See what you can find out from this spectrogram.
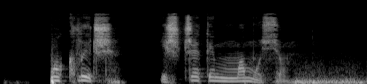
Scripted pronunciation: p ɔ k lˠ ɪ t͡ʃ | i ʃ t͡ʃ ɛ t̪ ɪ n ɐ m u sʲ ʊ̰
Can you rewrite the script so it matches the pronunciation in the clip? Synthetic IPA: p ɔ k lˠ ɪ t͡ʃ | i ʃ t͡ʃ ɛ t̪ ɪ m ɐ m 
